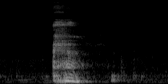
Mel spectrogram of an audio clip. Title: নতুন কিছুর শুরু ( ignore my coughing )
